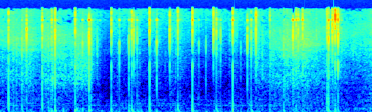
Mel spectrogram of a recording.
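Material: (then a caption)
Glass. A small amber glass dropper bottle with a gold metal collar and a white rubber bulb, filled with golden oil, is held in both hands and tapped with long manicured nails. The result is a quick, irregular run of soft, bright clicks and ticks, each dying away at once with no ring. A faint rustle sits beneath them.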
